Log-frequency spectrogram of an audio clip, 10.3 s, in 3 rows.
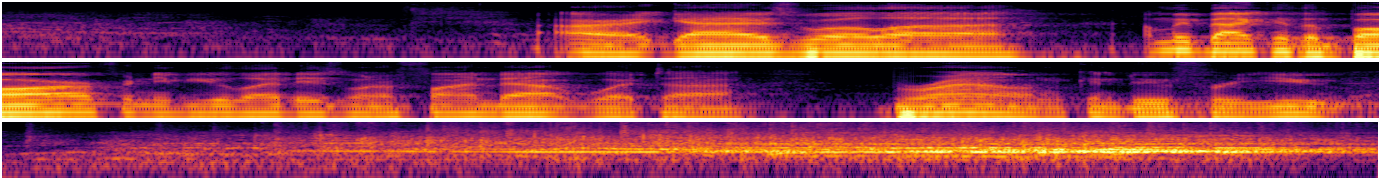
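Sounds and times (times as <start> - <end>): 
laughter: 0.0 - 1.0, 6.8 - 8.3
speech: 1.3 - 7.1
audience applause: 7.0 - 10.3.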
